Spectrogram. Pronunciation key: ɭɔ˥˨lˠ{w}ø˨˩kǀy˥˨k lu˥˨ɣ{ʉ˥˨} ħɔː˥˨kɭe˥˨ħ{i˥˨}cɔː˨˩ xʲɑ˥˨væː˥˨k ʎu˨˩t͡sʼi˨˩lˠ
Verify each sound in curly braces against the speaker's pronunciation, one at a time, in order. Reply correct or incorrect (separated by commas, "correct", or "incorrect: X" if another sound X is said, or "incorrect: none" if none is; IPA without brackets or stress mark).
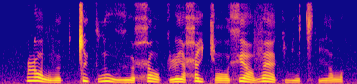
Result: incorrect: β, incorrect: ʉ˨˩, correct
